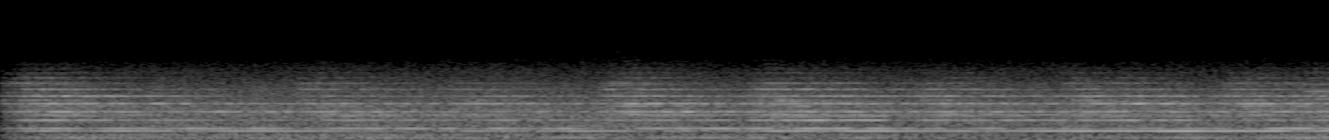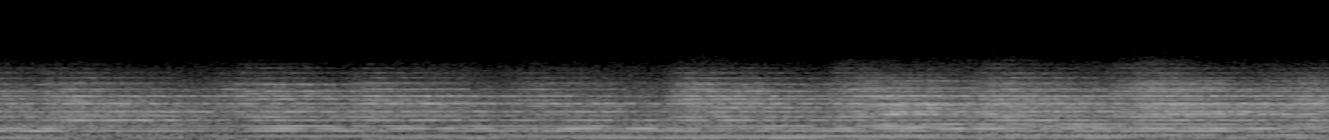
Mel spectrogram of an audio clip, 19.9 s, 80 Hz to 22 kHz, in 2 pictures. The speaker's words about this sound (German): Es ist 12 Uhr. Das Mittagsläuten kommt heute von der evangelisch-lutherischen Christuskirche im niederbayerischen Landshut.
